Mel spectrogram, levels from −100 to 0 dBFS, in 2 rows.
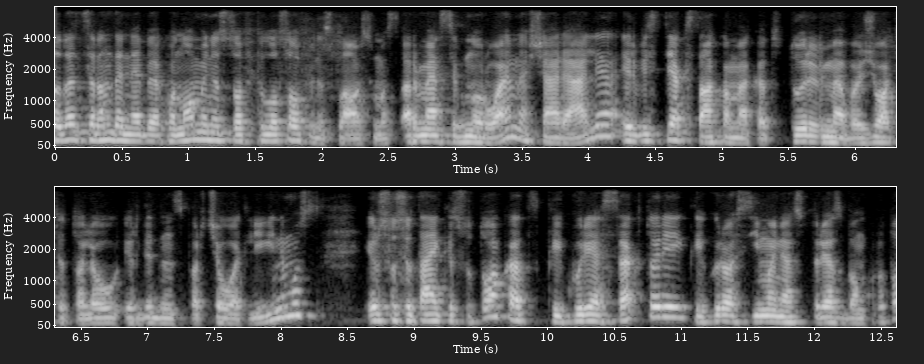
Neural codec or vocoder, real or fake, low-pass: none; real; 7.2 kHz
